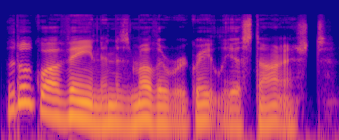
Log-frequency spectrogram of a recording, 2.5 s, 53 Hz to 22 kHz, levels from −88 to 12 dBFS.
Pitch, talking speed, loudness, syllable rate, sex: 135 Hz, 190 wpm, -18 LUFS, 6.7 syllables/s, male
